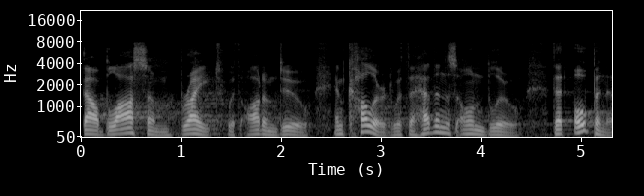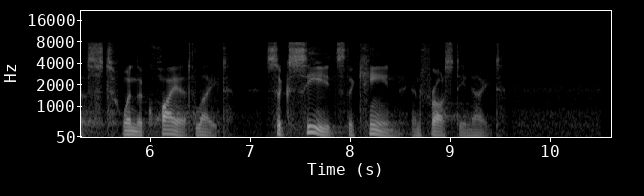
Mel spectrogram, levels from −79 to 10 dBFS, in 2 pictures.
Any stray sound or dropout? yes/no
no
